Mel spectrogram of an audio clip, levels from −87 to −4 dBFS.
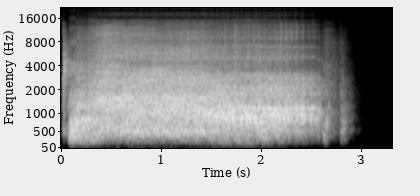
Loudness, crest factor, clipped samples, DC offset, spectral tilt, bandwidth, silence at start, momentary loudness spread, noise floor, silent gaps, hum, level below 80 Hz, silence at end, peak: -10 LUFS; 12 dB; under 0.1%; under 0.1%; 0.5 dB/octave; 19.5 kHz; 0 s; 5 LU; -33 dBFS; none; none; -74 dBFS; 0.45 s; 0 dBFS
